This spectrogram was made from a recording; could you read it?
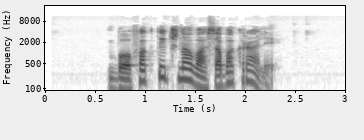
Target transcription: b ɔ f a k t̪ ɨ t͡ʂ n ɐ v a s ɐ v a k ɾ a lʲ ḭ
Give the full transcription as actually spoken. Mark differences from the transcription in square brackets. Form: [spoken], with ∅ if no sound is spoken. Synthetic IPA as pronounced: b ɔ f a k t̪ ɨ t͡ʂ n ɐ v a s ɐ [b] a k ɾ a lʲ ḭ

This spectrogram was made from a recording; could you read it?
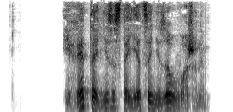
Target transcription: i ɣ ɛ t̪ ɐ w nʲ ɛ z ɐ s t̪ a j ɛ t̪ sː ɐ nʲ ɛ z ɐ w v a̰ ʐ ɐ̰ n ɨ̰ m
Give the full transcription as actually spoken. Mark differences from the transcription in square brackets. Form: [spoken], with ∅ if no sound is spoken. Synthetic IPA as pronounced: i ɣ ɛ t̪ ɐ [∅] nʲ ɛ z ɐ s t̪ a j ɛ t̪ sː ɐ nʲ ɛ z ɐ w v a̰ ʐ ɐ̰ n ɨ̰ m

